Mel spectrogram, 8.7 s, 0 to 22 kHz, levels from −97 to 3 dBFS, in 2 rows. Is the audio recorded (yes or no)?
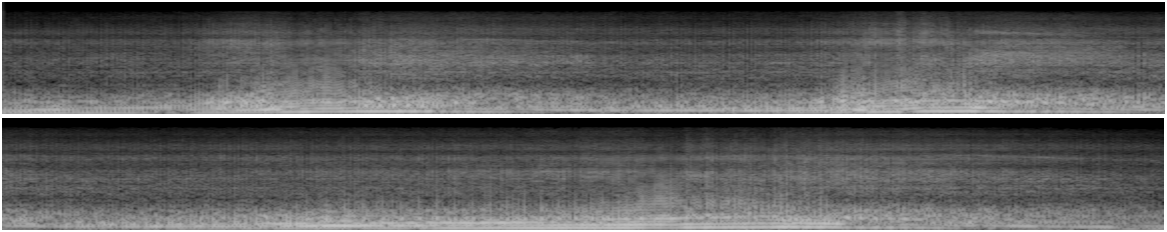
no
